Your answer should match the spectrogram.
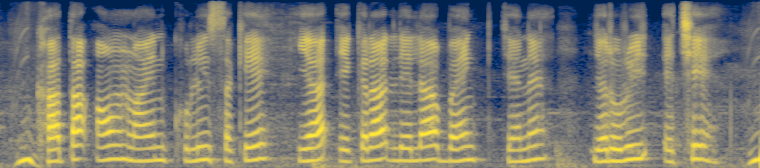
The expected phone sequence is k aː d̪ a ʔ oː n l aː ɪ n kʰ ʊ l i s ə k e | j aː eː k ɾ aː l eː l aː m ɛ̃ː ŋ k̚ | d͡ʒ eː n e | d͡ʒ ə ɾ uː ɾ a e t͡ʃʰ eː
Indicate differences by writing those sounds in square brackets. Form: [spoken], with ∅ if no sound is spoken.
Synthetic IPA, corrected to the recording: [kʰ] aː [t̪] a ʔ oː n l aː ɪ n kʰ ʊ l i s ə k e | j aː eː k ɾ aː l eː l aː [b] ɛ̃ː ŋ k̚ | d͡ʒ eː n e | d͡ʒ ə ɾ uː ɾ [i] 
